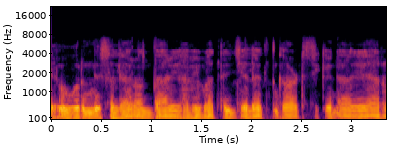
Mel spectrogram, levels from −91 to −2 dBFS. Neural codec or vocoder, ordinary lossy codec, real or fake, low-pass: vocoder, 44.1 kHz, 128 mel bands, Pupu-Vocoder; none; fake; 7.2 kHz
